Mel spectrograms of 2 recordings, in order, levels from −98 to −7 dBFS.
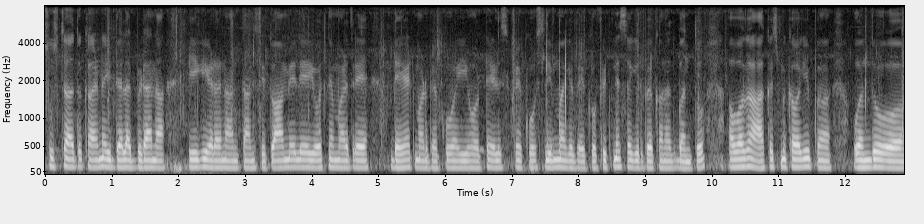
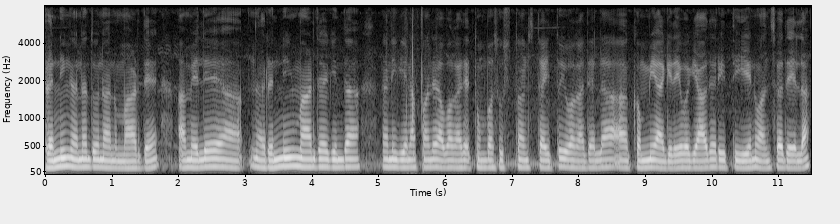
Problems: background sounds at intervals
